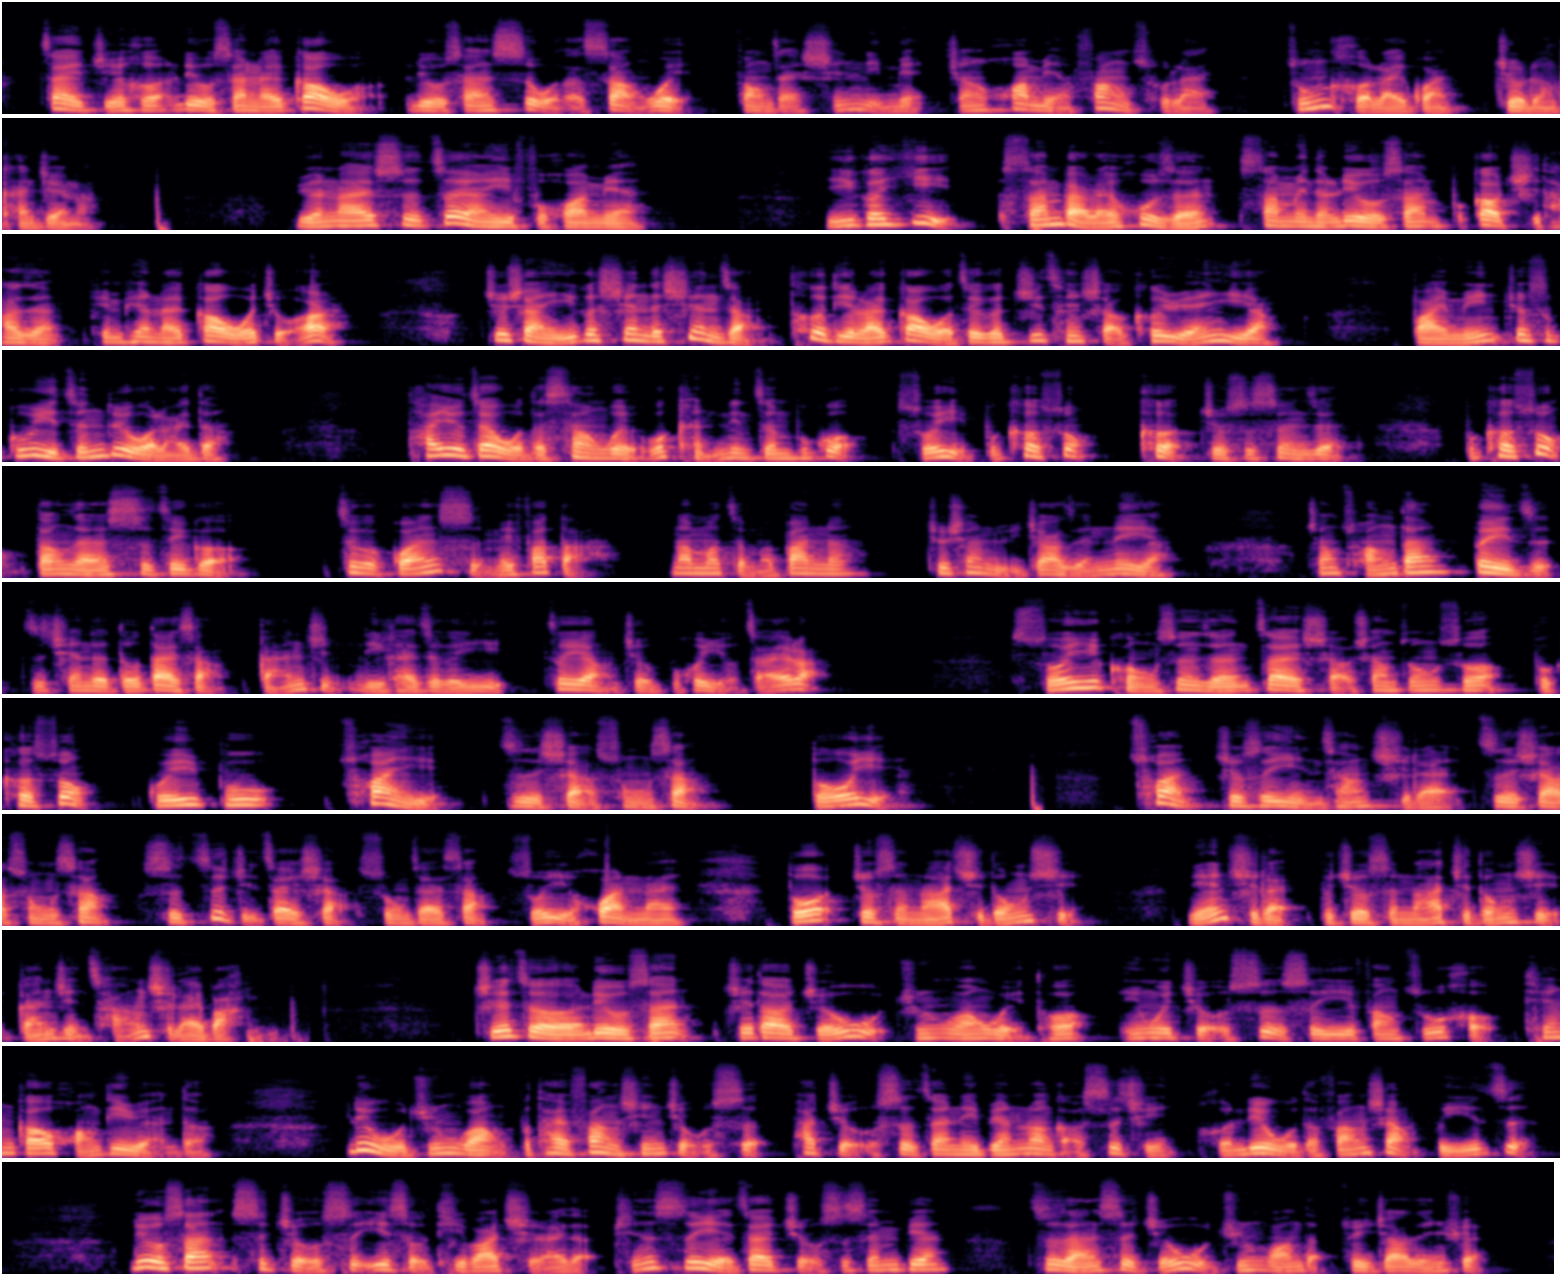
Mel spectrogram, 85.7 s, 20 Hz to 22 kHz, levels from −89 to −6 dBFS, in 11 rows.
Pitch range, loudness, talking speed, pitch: 110-145 Hz, -21 LUFS, 235 characters per minute, 125 Hz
